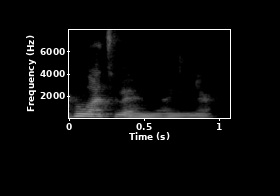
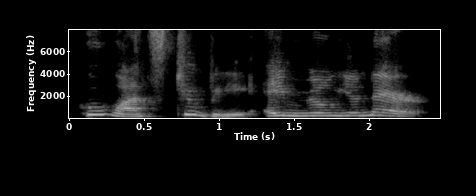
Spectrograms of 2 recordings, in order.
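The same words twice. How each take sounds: First: The words are slurred and run together. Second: Each word is clearly and carefully enunciated. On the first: The speaker calls it wrong. "sounded like I was drunk" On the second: The speaker calls it right. "I enunciated"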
